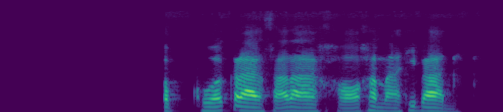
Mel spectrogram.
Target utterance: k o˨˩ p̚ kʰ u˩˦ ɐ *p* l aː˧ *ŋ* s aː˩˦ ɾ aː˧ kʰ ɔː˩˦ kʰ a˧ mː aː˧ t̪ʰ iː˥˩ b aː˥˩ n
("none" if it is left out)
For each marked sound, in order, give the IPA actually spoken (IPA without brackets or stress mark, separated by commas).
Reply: k, ŋ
